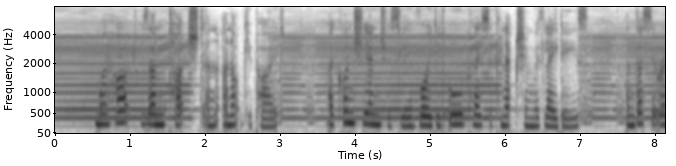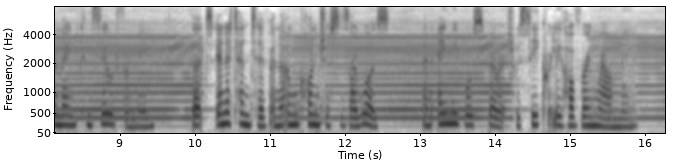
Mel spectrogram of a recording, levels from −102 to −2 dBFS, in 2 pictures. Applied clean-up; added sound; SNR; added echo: none; Bowed string instrument; 7 dB; none.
